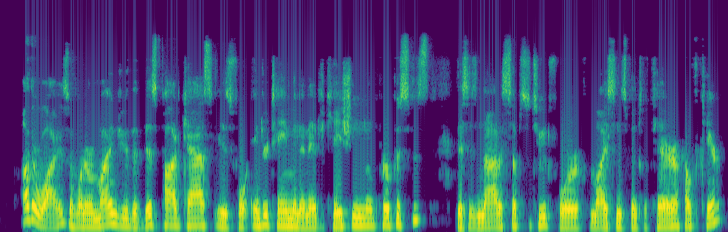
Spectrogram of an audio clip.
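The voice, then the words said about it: Voice altered by illness. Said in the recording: “my voice sounds a little different today ... I caught COVID”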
